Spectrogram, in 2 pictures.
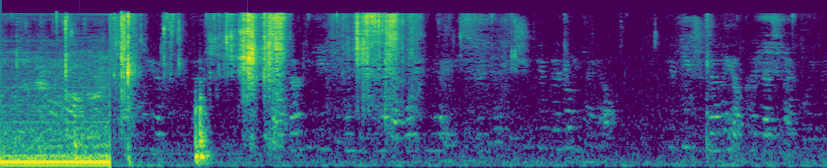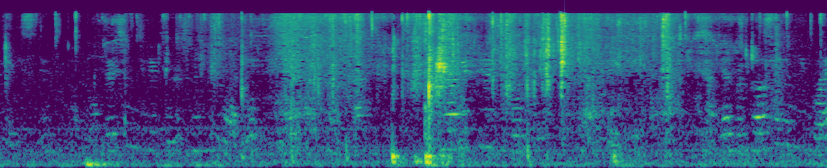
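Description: Wet raw meat squelches softly in hands.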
